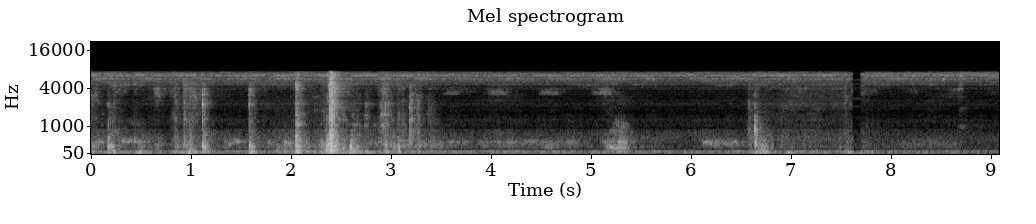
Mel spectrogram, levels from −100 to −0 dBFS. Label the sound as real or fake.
fake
